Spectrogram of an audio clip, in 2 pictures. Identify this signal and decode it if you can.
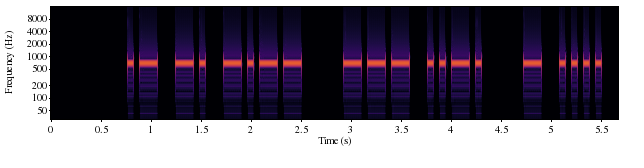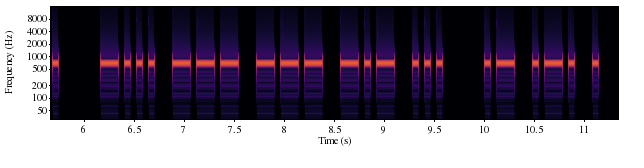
Morse code, heard as a keyed tone, about 20 wpm, 700 Hz. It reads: ANY OF THE BOOKS ARE
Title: Sentences with 3-Word Phrases - Spoken Beginning - 20wpm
